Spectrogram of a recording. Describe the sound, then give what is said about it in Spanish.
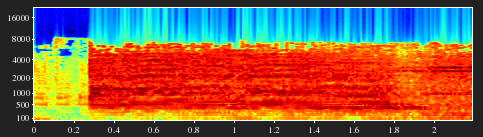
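Engine drone of buses arriving in Ibagué, Colombia, carrying an indigenous minga from Cauca: after a brief quieter start, a loud, steady, humming engine tone with clear harmonics sets in abruptly and holds. “Pues ese es el sonido de los buses que hasta ahora arriban a la ciudad musical”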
